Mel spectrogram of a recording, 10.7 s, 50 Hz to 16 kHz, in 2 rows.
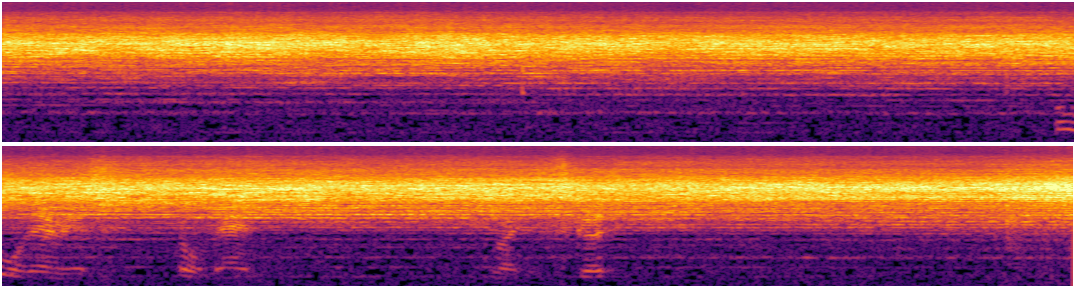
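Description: Carbon dioxide hissing steadily as it flows from a CO2 cylinder through its regulator and hose into a soda keg.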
